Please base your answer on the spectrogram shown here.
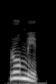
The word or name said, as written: rumit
